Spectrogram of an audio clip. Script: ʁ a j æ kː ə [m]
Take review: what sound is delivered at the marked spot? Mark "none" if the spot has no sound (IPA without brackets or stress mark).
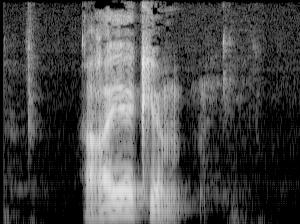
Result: m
